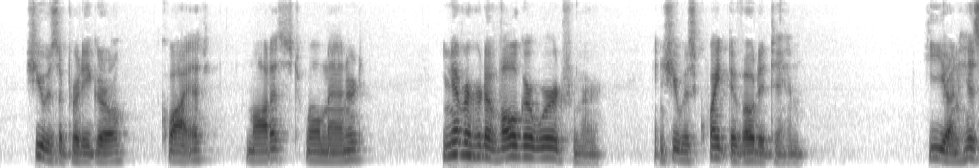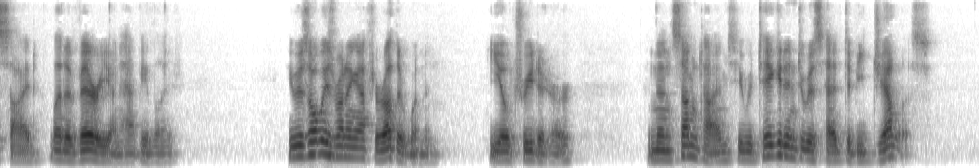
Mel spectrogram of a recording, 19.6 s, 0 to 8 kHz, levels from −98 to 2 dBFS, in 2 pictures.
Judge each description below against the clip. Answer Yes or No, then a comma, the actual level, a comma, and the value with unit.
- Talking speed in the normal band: Yes, average, 180 wpm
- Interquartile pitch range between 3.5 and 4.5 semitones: No, wide, 5.4 semitones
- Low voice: Yes, low, 110 Hz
